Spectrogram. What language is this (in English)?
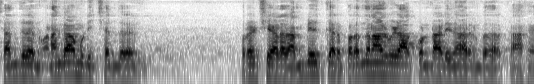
Tamil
